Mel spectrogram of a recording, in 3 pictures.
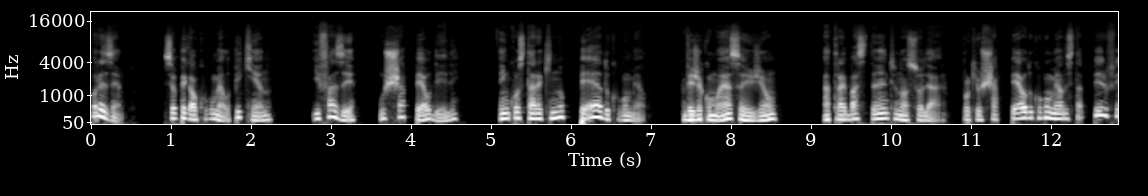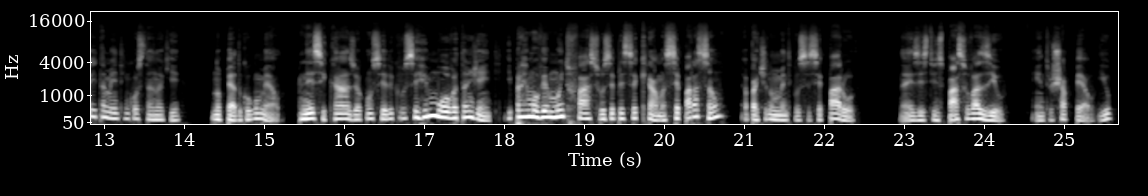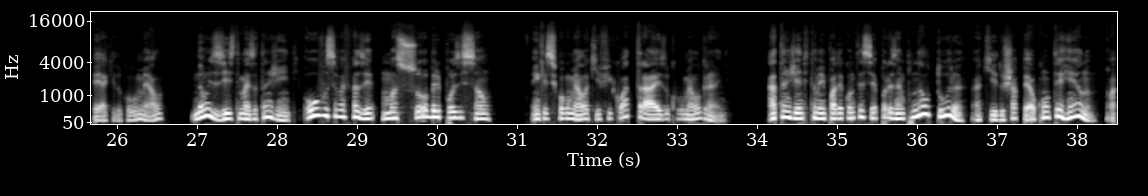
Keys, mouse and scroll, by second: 0.8 click, 1.1-1.9 scroll up 3, 1.9-3.2 middle drag, 2.8 click, 7.2 click, 7.2 t, 7.9-10.8 drag, 15.4-15.7 drag, 19.5 click, 21.1 click, 27.6 click, 28.6 click, 30.9 click, 31.4-34.0 middle drag, 34.0 click, 35.3 click, 37.8 click.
